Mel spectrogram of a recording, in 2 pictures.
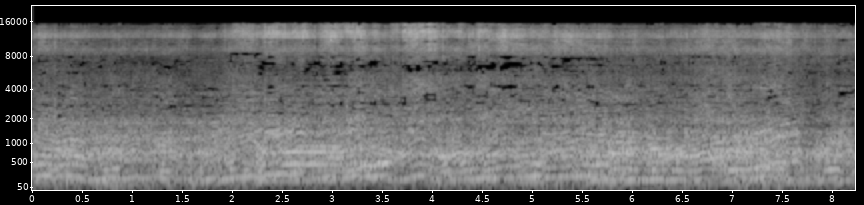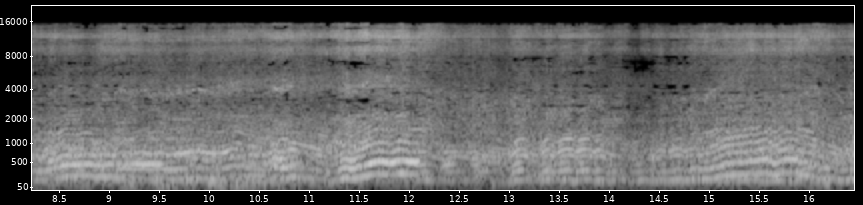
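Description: Several radio-controlled off-road racing trucks running together, their small engines revving up and down in many overlapping rising and falling tones.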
